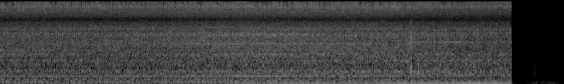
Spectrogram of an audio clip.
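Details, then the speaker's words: GM 8.1 Vortec V8 in an RV, idling with fan blade removed during radiator cleaning: steady quiet drone with no ticks or misses, then shut off; smooth healthy idle. "get that seat belt buzzer it's unbugging but you see we got no fan blade fairly quiet smooth engine"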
